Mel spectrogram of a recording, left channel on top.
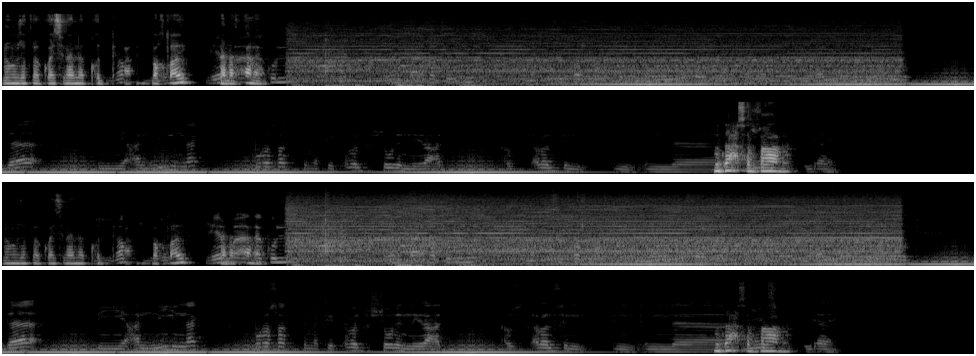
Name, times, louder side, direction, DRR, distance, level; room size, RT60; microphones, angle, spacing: voice 1, 0.0-1.0 1.5-1.9 2.2-2.6 16.8-17.6, left 7 dB, 90° left, 0.3 m, -30 dB
voice 2, 0.9-1.7 2.0-3.1 3.7-4.9 5.2-9.3 9.7-10.2 10.6-11.8 12.2-14.2 14.7-15.6 15.8-17.5 17.7-18.1, right 3 dB, 80° right, 0.8 m, -45 dB
sound 1, 2.8-9.0, right 5 dB, 50° right, 0.6 m, -37 dB
sound 2, 5.1-15.7, equal, 5° left, 0.5 m, -39 dB
5.0 x 2.8 x 3.6 m
head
